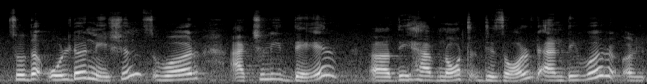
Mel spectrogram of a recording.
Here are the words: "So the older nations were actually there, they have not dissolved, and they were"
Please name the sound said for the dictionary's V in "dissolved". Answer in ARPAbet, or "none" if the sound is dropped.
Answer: V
